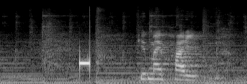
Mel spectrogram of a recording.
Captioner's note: beep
